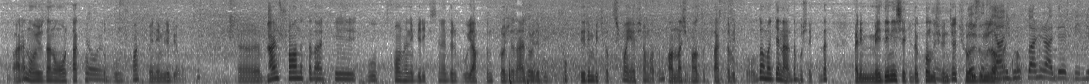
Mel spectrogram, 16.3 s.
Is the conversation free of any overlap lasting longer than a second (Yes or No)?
No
